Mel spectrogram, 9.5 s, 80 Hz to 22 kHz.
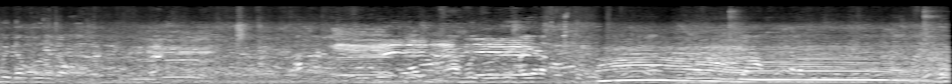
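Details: At Aftabganj livestock market in Bangladesh, where improved-breed dairy cows and calves are traded, 26 May 2024: a low, sustained moo in the second half, after stretches of human chatter and market noise.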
